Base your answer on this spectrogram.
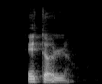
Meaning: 1. stole 2. a blasphemy used for emphasis or to indicate something is useless
- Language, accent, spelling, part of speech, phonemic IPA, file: French, France, étole, noun, /e.tɔl/, LL-Q150 (fra)-étole.wav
